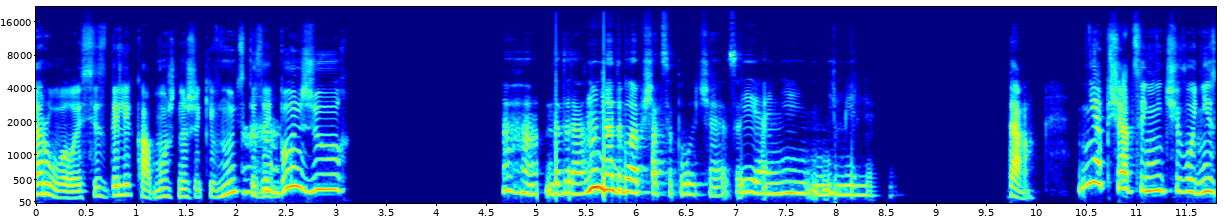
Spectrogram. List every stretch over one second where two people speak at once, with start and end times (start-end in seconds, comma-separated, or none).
none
